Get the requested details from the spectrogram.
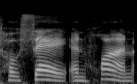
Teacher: the letter J in Spanish is how they make our H sound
